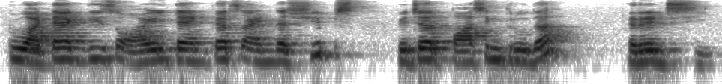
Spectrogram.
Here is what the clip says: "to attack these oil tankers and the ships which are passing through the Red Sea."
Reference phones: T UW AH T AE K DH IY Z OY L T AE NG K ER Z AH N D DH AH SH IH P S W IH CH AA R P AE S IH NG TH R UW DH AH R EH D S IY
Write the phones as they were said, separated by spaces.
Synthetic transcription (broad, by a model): T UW AH T AE K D IY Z OY L T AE NG K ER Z AH N D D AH SH IH P S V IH CH AA R P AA S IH NG T R UW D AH R EH D S IY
